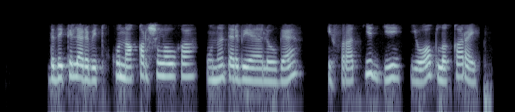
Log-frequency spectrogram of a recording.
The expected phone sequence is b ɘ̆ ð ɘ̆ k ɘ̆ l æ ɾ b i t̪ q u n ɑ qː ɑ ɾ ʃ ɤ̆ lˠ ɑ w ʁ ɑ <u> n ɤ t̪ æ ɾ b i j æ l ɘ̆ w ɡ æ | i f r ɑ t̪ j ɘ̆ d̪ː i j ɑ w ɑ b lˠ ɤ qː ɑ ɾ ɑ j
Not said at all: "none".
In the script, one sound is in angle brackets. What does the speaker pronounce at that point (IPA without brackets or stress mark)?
u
